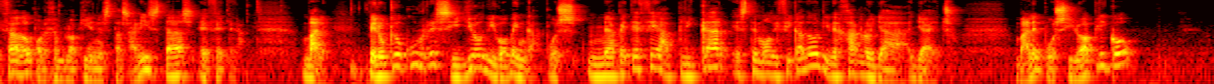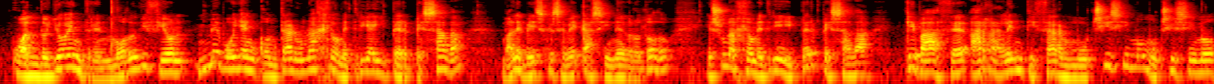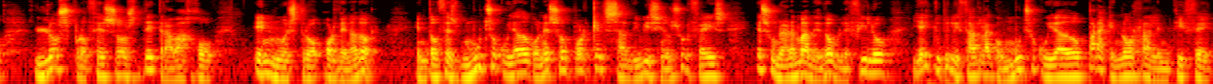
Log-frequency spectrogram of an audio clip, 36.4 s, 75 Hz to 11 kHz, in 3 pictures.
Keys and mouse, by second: 0.6 shift+middle drag, 1.8-2.2 shift+middle drag, 2.4 middle click, 3.9-6.7 drag, 10.4-11.6 drag, 13.2 Tab, 14.2-15.3 middle drag, 15.4 a, 15.5 a, 15.9 middle click, 16.9-18.3 middle drag, 19.1 shift+middle click, 19.6 middle click, 22.0 shift+middle click, 22.6-23.7 middle drag, 24.3 shift+middle click, 24.7 middle click.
